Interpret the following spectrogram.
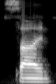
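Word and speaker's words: sign: এটা শুধু মনে রাখবেন ডিজাইন রিজাইন rain ফেইন সাইন এলাইন এখন আপনাদের কাজ হচ্ছে ভিডিওটা তো দেখবেন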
